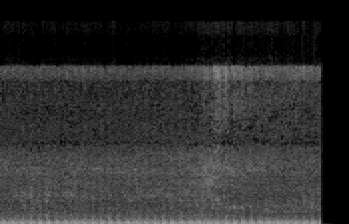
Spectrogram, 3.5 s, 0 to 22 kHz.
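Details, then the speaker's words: 2004 Mazda MPV 3.0L: loud deep chuffing at idle, louder when revved, from an exhaust leak at the failed flex pipe after the bank 1 manifold. "this is what it sounds like inside the van and when I rev it up I mean it it gets loud so we got to get that fixed today"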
